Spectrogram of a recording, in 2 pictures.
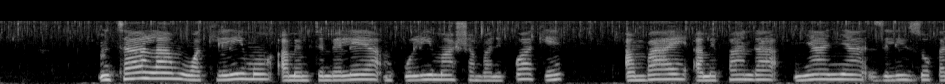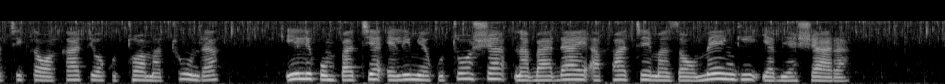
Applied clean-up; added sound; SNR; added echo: none; Stream; 20 dB; none.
